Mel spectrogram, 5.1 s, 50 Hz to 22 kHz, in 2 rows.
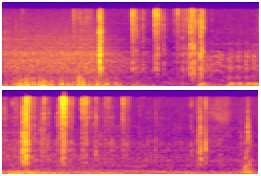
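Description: Keys jangle close by, followed by soft clicks and a low engine rumble as a 2009 Honda Accord Coupe with a 3.5 liter J35 VTEC V6 starts up, the engine settling quietly under scattered jingling.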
